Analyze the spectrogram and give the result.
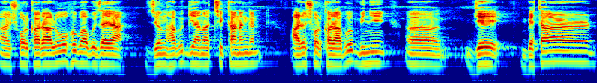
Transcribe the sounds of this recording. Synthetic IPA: sɔɾkʰaɾalɔɦɯbabɯzaja | zɯŋɦabɯɡijanat͡ʃʰik̚tʰanaŋɡɯn | aɾɯsɔɾkʰaɾabɯbini | zebetʰaɾ

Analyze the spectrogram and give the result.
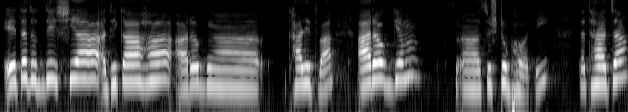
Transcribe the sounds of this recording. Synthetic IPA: eːt̪ɐd̪ud̪ːeːʃjɐɐd̪ʱikaːɦɐ̆ːɾoːɡ | kʰaːd̪it̪ʋa | aːɾoːɡjɐm | sɾuʂʈubʱɐʋɐt̪i | t̪ɐt̪ʰaːt͡ʃɐ

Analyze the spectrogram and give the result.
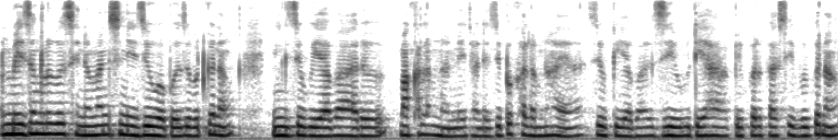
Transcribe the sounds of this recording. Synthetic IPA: mezɯŋlɯɡɯsinamansiniziwabɯzɯbɯt̚ɡɯnaŋ | iŋziwɡɯjabaːɾɯmakʰalamnanajtʰanɯzibɯkʰalamnɯɦajaziwɡɯjabaziwdeɦabipʰaɾkasibɯɡɯnaŋ

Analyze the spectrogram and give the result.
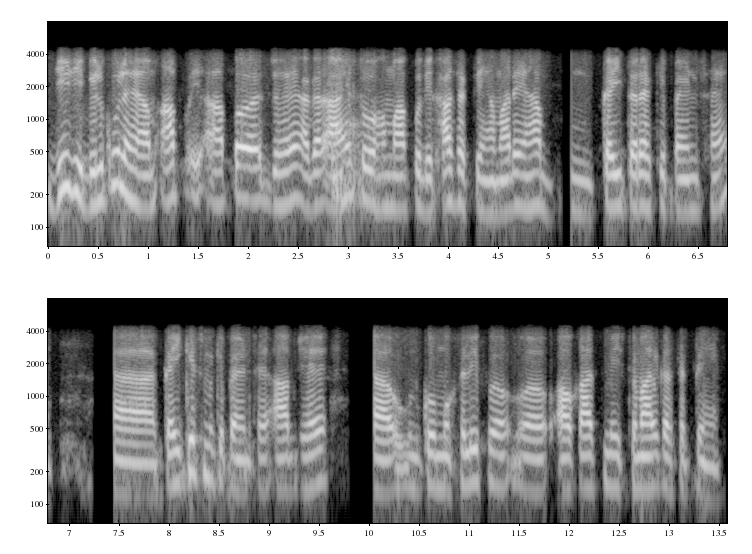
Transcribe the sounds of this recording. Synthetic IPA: d͡ʒiːd͡ʒiːbɪlkʊlɦɛɦɐmaːpaːpd͡ʒoːɦɛɐɡəɾaːẽt̪oɦɐmaːp̚kod̪ɪkʰas̬ɐk̚t̪eɦɛ̃ɦɐmaːɾejɐɦãkɐit̪ɐɾəɦkepɛ̃ːɳsɦɛ̃ | kɐikɪsmkepɛ̃ːɳsɦɛ̃ʔaːp̚d͡ʒoːɦɛ | ʊ̰nkomʊxt̪əlɪf | ɔːqaːt̪mẽɪst̪eːmaːlkɐɾsɐk̚t̪eɦɛ̃ː

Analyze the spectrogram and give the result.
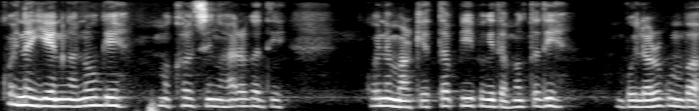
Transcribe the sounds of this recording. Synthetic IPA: kʰojnɐjenŋanowɡimɐkʰɐlsiŋɦaɾɐɡɐdi | kʰojnɐmaɾketːɐpibɐɡidɐmɐk̚tɐdi | bojlɐɾɡumbɐ

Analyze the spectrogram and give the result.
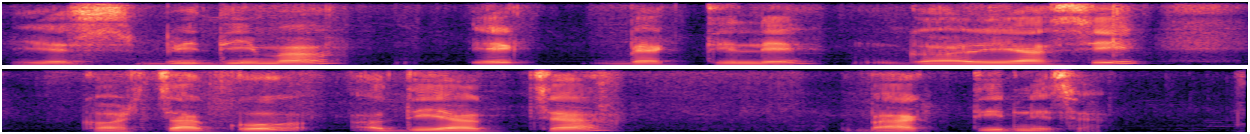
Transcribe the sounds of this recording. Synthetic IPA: jesbid̪ima | ek̚bjʌk̚t̪ileɡʱʌɾjasi | kʰʌrt͡sakoʌ̰d̪iʌk̚t͡sa | bʱaɡ̚t̪irnet͡sʰʌ̰

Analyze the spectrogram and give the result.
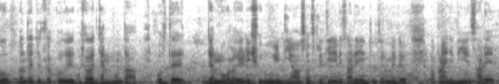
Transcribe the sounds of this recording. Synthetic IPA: oːbənd̪aːd͡ʒəakekʊsaːd̪aːd͡ʒənmɦõːnd̪aː | ʊs̬d̪eːd͡ʒənmoːɡəlaɡd͡ʒeːɽiːʃʊɾuːɦoĩːnd̪ijãːoːsənskɾɪt̪iːãːd͡ʒeːɽiːsaːɽeːɪ̃nd̪uːt̪əɾmẽːt͡ʃ | əpnaːĩnd̪ijãːsaːɽeː

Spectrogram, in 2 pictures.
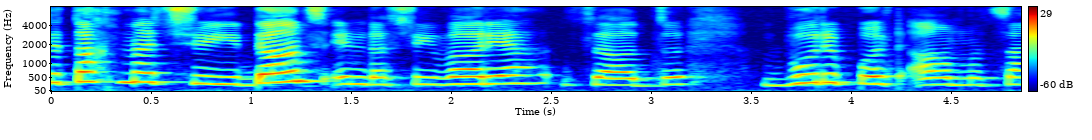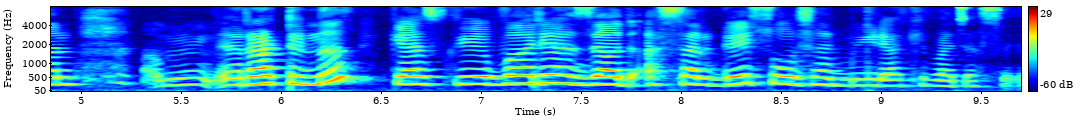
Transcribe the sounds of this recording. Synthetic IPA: t̪it̪ɐt̪ʰnɐt͡ʃʰijiɖaːnsiɳɖɐsʈɾiːʋaːɾjazʲaːd̪ | buɾipəʈʰaːmɨt͡sɐn | ɾɐʈɨnɨkʲaskiʋaːɾjaːzʲaːd̪ɐsɐɾɡɐjsoːʃɐlmiːɖijaːkʰiʋɐd͡ʒasɐn

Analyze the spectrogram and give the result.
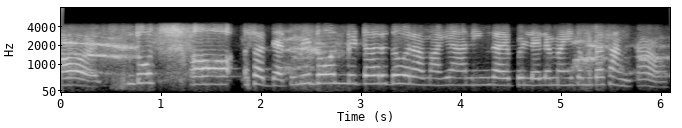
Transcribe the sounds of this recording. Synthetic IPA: ɦəd̪on | səd̪jat̪um̤iːd̪onmiʈəɾd̪oɾamaɡeaniŋɡd͡zajpəɽljalamaɦiːt̪umkasãŋɡt̪a

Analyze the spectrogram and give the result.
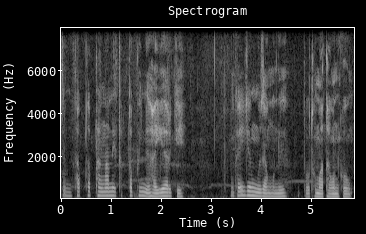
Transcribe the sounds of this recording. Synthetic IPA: zɯŋtʰap̚tʰap̚tʰaŋnanɯtʰap̚tʰapʰːɯjnɯɦajɯaɾkʰe | ŋkʰajzɯŋmɯzaŋmɯnɯ | dɔtʰɔmatʰawɔnkʰɯw

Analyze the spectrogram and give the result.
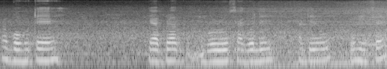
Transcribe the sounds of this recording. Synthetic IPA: ɔboɦutɛ | japɔɹaɡoɹusaɡoliadiʊpuɦisɛ

